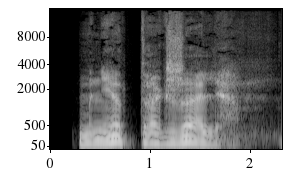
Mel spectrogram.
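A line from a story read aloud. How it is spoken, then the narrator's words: Strained, forced out. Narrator (Russian): выдавил Алин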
